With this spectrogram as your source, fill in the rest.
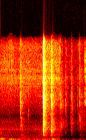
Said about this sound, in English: I'm going to type in a comma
